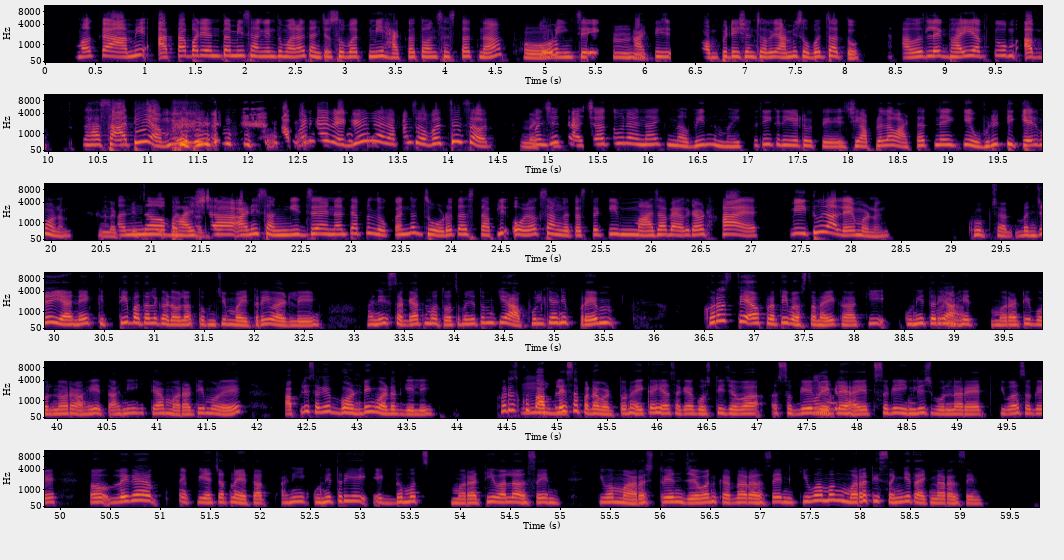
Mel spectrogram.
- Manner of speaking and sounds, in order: in English: "हॅकेथॉन्स"; other noise; in English: "आय वॉज लाइक"; in Hindi: "भाई अब तुम, साथ ही है हम"; laugh; in English: "बॉन्डिंग"
- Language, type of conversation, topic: Marathi, podcast, भाषा, अन्न आणि संगीत यांनी तुमची ओळख कशी घडवली?
- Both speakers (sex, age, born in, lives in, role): female, 20-24, India, India, guest; female, 30-34, India, India, host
